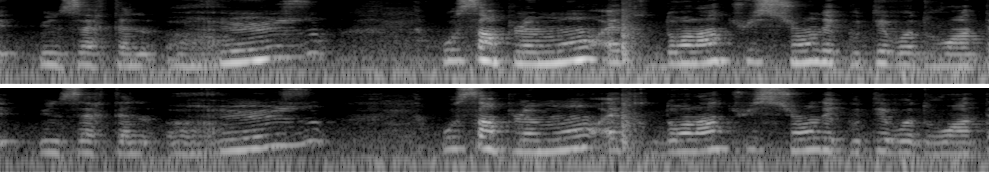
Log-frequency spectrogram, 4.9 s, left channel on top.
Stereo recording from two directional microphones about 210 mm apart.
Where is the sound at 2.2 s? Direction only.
40° right (ahead or behind).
